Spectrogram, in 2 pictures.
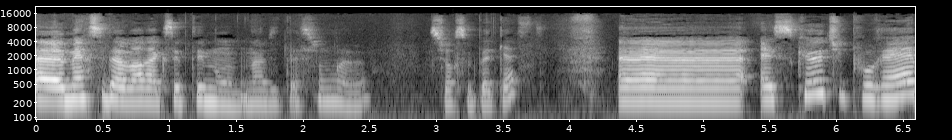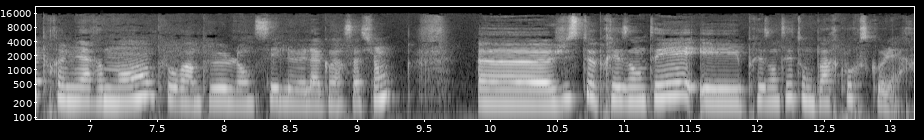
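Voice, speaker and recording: The background is silent and the recording very clean. A woman talks very slowly. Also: medium pitch for a woman, ordinary pitch variation. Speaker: podcast host. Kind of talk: podcast interview questions.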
